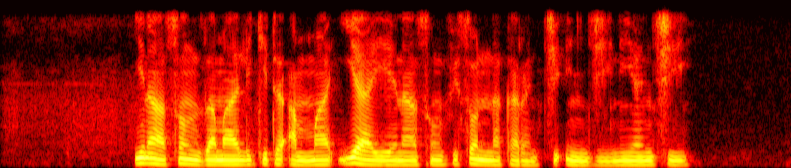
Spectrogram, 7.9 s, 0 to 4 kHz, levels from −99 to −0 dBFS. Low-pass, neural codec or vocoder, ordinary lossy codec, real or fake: 3.6 kHz; none; none; real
